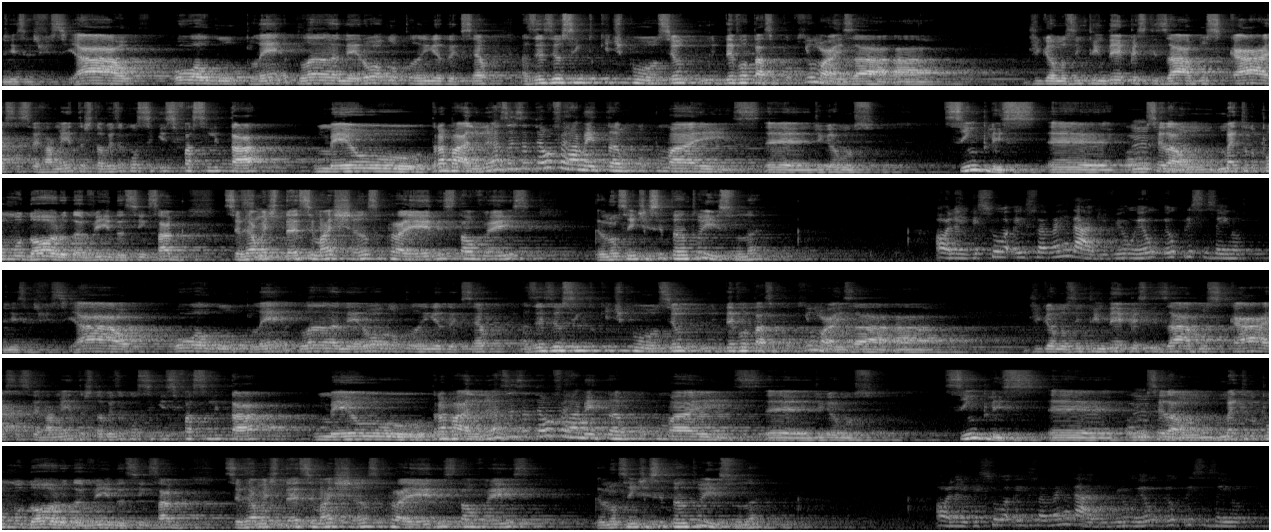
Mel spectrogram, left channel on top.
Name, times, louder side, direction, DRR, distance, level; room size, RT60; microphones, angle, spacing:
voice 1, 0.0-1.4 1.7-4.9 5.2-9.4 10.2-15.3 15.8-21.4 22.1-30.6 31.3-33.0, left 3 dB, 35° left, 8 dB, 0.7 m, -24 dB
sound 1, 5.1-11.6 13.2-15.5, left 1 dB, 45° right, 1.4 m, -45 dB
voice 2, 24.0-24.6 27.7-28.5 34.7-37.8, left 5 dB, 85° left, 11 dB, 0.5 m, -32 dB
15.5 x 13.0 x 3.5 m, 2.4 s
head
